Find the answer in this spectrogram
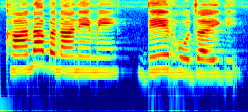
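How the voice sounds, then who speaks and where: A woman's voice: high voice, unhurried, bright, forceful tone. A woman voicing a petulant, complaining young daughter-in-law in a spoken storybook. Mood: grumbling. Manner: grumbling, sulky.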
